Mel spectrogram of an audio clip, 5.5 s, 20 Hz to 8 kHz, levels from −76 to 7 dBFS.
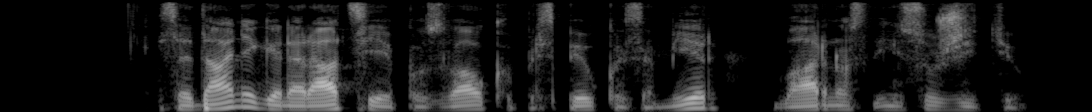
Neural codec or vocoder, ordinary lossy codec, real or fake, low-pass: none; none; real; 7.2 kHz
